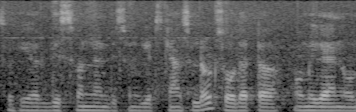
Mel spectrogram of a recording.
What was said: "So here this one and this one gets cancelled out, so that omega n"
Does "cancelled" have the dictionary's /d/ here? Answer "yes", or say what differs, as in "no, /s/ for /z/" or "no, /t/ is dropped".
yes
